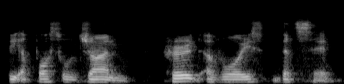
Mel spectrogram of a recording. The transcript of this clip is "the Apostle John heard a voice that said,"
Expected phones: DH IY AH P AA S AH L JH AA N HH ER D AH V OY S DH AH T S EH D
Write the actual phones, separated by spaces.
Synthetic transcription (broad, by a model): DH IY AH P AA S AH L JH AA N HH ER D AH V OY S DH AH T S EH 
